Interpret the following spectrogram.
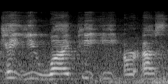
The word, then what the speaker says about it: Kuypers: I'm like, Kuypers, like the Kuiper Belt in astronomy, like to Kuypers schnapps. You know, it's like, it's Kuypers, it rhymes with Kuyper.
